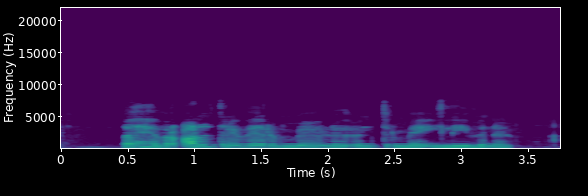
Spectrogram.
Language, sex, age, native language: Icelandic, female, 12, Icelandic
